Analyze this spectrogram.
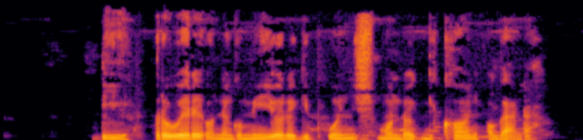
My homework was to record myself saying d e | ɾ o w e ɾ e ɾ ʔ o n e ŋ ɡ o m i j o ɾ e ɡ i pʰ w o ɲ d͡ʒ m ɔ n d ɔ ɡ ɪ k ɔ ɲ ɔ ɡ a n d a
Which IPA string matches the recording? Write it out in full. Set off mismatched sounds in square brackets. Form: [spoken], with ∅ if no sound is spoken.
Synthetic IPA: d [i] | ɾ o w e ɾ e [∅] ʔ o n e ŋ ɡ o m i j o ɾ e ɡ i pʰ w o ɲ d͡ʒ m ɔ n d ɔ ɡ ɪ [kʰ] ɔ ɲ ɔ ɡ a n d a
